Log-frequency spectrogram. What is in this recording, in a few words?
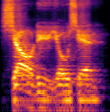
Male Mech; Play; zh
